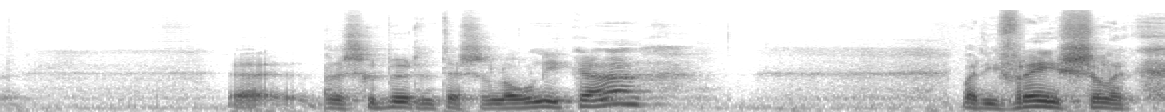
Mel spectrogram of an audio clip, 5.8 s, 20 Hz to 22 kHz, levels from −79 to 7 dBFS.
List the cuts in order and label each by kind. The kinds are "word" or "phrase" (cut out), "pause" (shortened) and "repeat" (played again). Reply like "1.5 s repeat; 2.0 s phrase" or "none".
1.6 s word; 4.7 s pause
